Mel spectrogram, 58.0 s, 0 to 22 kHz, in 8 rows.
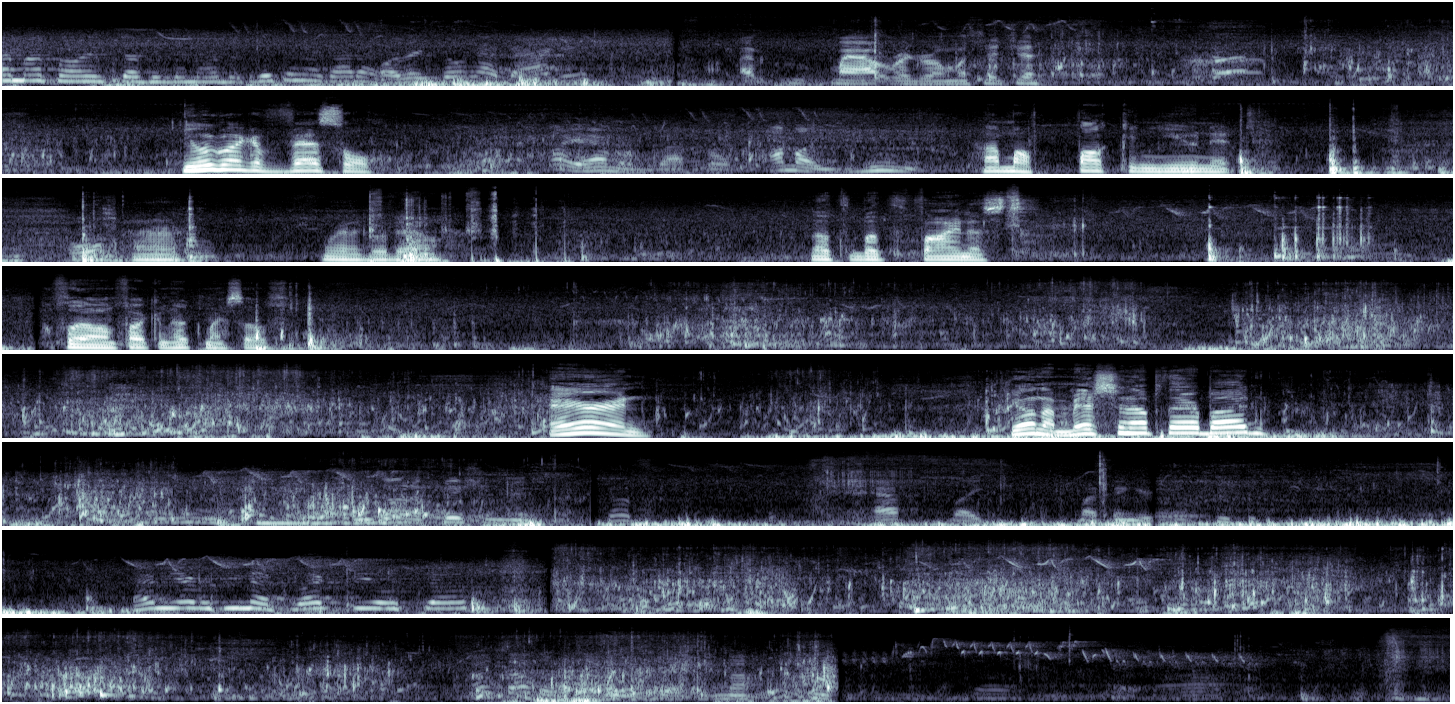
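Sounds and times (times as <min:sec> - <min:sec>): river water splashing around kayak: 0:00.0 - 0:39.3, 0:44.2 - 0:58.0
light knocks against hull: 0:13.4 - 0:15.6, 0:20.5 - 0:21.5, 0:23.0 - 0:24.2.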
